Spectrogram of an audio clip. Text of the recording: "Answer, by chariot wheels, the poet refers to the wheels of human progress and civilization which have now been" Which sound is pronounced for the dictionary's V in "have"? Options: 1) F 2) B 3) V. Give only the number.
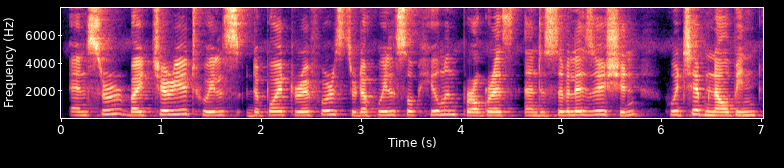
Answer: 2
